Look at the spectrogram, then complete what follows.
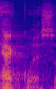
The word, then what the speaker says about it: EQUES: who we are and you pronounce it we pronounce it Eis although I've heard it pronounced about five or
